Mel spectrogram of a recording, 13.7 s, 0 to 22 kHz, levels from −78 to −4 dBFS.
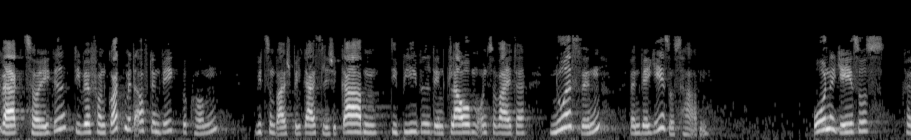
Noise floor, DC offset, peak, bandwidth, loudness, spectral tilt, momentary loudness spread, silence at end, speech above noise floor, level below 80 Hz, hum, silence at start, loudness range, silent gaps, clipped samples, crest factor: -56 dBFS; under 0.1%; -2 dBFS; 8 kHz; -22 LUFS; -2 dB/octave; 16 LU; 0 s; 35 dB; -60 dBFS; none; 0 s; 6 LU; 3.75-3.79 s, 11.67-11.71 s, 11.89-12.04 s; under 0.1%; 20 dB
